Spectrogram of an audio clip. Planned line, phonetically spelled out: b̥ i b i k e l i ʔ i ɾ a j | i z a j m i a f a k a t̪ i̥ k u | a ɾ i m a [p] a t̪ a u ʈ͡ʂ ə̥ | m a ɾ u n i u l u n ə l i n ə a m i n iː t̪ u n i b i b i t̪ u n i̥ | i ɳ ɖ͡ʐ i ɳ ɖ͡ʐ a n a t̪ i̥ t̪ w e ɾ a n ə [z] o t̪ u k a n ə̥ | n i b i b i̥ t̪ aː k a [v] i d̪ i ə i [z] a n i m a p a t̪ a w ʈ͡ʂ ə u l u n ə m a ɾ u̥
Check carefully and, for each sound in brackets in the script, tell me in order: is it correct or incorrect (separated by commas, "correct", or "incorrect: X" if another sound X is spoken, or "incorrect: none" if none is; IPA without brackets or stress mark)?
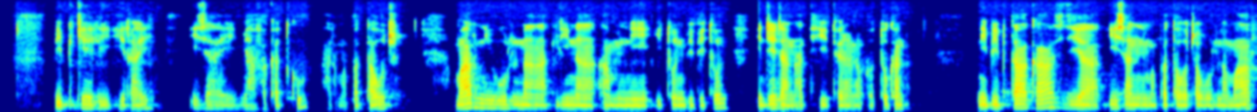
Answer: correct, incorrect: v, incorrect: z, incorrect: s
